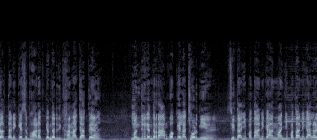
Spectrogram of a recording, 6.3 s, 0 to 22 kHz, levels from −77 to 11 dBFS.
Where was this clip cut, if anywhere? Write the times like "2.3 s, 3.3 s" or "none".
none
